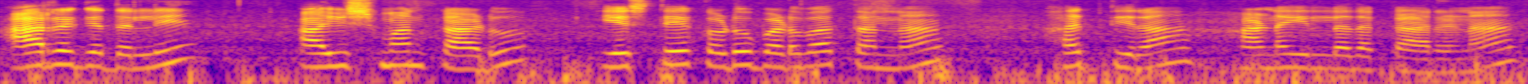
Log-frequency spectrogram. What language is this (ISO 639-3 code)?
kan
